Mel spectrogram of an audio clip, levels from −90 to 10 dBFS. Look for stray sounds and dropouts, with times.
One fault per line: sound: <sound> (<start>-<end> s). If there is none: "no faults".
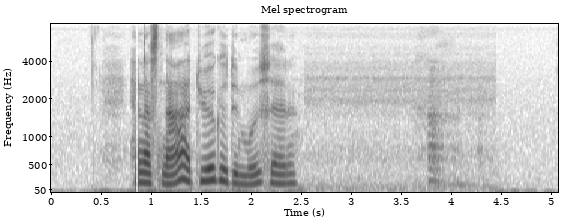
sound: dropout (0.9-0.9 s)
sound: laugh (3.6-4.4 s)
